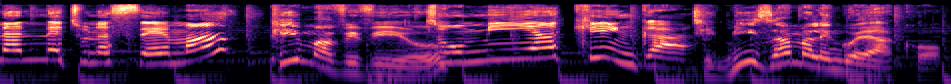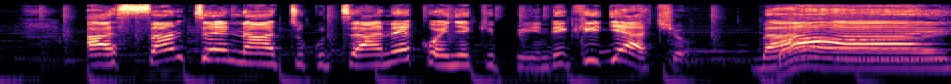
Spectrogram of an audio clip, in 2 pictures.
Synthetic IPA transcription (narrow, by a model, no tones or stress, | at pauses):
nan̩ːɛtunasɛma | pʰimaviviutumiakʰiŋɡatimizamalɛŋɡɔja̰kʰɔ̰ | asantɛnatukutanɛkwɛɲɛkipindikiʄat͡ʃɔ | ɓa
